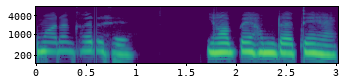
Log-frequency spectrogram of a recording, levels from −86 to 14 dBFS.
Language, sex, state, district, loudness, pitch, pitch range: Hindi, female, Uttar Pradesh, Jyotiba Phule Nagar, -20 LUFS, 250 Hz, 235-265 Hz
